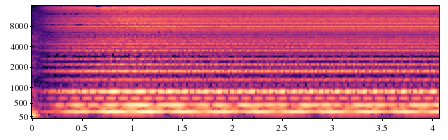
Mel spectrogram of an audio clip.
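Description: Synth pad from the Vital wavetable synth holding a chord, swelling in over about a second on its slow attack and then sustaining steadily. Detuned unison voices give it a gentle shimmer, with a faint airy hiss on top from the granular wavetable.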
